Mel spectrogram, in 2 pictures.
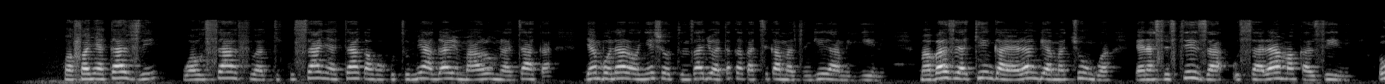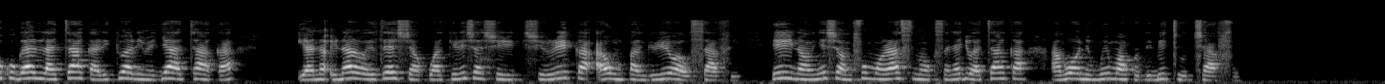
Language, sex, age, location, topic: Swahili, female, 18-24, Dar es Salaam, government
